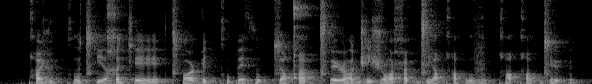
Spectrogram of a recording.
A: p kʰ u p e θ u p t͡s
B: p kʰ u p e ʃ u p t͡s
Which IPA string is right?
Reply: A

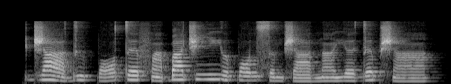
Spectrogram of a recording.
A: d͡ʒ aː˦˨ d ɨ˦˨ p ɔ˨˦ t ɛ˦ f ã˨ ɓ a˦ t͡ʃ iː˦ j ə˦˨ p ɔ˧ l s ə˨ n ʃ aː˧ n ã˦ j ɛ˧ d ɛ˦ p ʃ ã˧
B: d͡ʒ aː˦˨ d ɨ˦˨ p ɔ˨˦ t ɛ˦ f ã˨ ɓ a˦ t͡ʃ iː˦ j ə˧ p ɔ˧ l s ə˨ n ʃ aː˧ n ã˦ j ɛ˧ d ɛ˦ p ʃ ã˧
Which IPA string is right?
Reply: B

